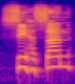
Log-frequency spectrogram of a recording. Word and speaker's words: Si-Hassen: I'm really excited to please let me introduce Si-Hassen, maybe better known as. Welcome. Hey, hello. And you didn't actually you pronounced my name well.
